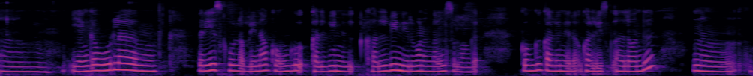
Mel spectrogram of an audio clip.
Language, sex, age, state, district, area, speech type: Tamil, female, 45-60, Tamil Nadu, Namakkal, rural, spontaneous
